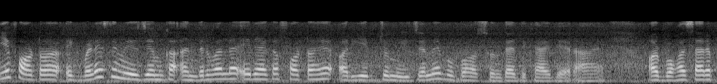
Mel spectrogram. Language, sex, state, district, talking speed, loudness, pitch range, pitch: Hindi, female, Delhi, New Delhi, 240 wpm, -17 LUFS, 195-235 Hz, 210 Hz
